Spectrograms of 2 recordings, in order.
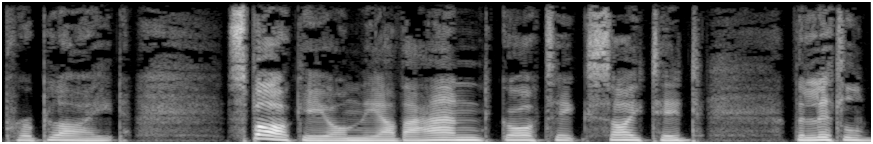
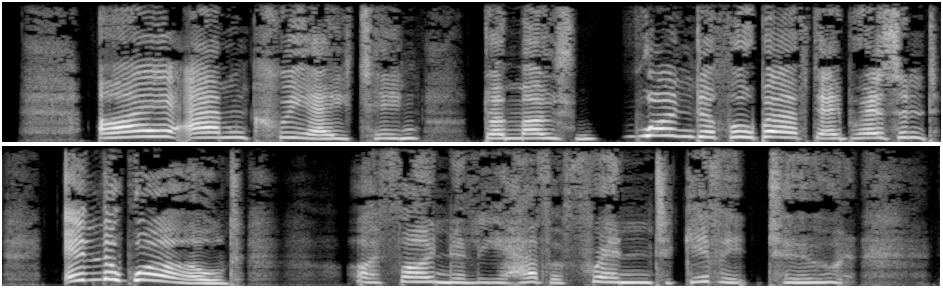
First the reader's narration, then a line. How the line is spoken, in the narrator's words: exclaimed an overjoyed Izzy, but she didn't manage to finish her sentence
